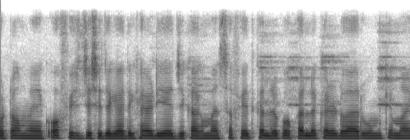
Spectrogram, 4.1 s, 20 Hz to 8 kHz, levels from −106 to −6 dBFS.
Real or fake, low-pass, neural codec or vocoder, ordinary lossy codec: real; 7.2 kHz; none; none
